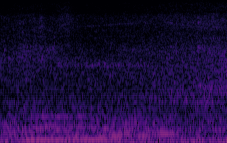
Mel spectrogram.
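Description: Low, steady engine rumble of a road vehicle running nearby.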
